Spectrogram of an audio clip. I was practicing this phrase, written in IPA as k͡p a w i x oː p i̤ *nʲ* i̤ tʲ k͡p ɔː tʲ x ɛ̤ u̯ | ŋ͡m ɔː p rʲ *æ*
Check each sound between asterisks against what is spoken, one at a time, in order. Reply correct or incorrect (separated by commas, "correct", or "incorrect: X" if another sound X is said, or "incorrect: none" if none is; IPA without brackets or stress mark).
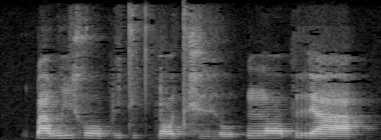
incorrect: tʲ, incorrect: a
